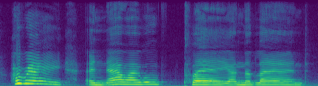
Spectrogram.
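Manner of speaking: high, loud, over-eager cheer; mock cheering. Luca supposedly first on land, mock cheering. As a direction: declare it in hammed-up glee. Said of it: "he is not automatically like".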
